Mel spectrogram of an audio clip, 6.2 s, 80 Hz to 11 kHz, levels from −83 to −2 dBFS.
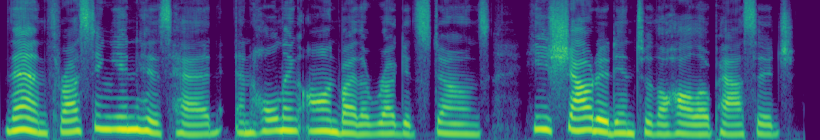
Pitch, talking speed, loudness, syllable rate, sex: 210 Hz, 175 wpm, -16 LUFS, 4.7 syllables/s, female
